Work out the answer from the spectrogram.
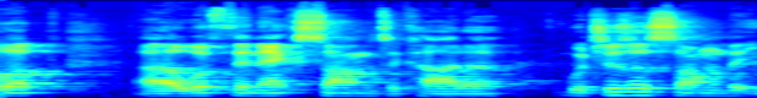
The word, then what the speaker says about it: Toccata: I hope it's pronounced Toccata. Is like ricotta?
